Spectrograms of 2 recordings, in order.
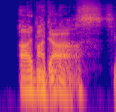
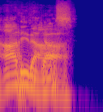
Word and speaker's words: Adidas: I believe it's pronounced Adidas. – Yeah, Adidas.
